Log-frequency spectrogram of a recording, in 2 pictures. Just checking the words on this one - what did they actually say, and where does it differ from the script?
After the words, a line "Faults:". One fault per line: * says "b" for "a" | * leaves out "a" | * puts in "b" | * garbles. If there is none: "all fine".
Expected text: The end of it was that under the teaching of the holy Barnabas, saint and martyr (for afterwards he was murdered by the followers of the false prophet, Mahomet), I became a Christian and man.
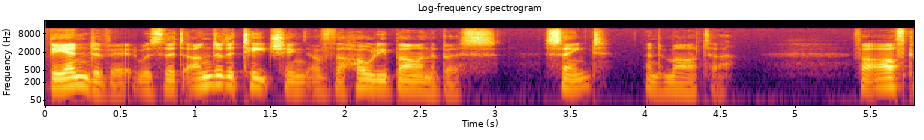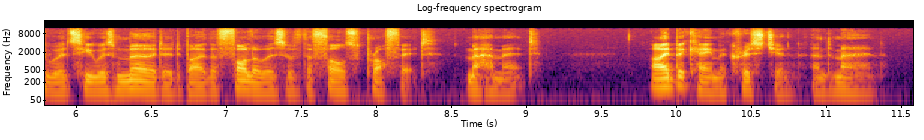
The end of it was that under the teaching of the holy Barnabas, saint and martyr (for afterwards he was murdered by the followers of the false prophet, Mahomet), I became a Christian and man.
Faults:
all fine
